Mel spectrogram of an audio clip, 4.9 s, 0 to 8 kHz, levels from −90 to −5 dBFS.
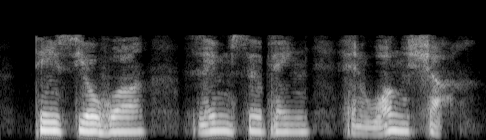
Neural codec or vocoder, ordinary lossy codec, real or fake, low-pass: codec, 16 kHz, 16 kbps, FreqCodec, smaller model; AAC, 16 kbps; fake; 7.2 kHz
